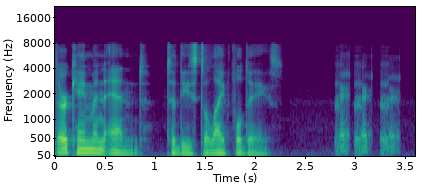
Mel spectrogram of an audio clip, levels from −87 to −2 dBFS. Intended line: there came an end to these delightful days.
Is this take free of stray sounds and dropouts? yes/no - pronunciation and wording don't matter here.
no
